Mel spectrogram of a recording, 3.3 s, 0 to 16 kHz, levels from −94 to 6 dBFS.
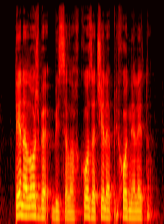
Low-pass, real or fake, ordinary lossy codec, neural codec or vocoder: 14.4 kHz; real; none; none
